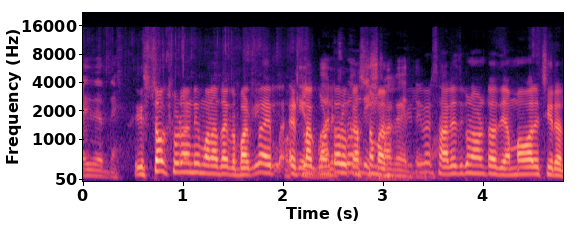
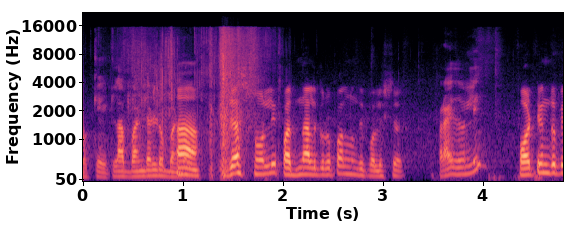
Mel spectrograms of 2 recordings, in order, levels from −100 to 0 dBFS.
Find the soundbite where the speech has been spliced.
first; 1 cut; at 3.5 s

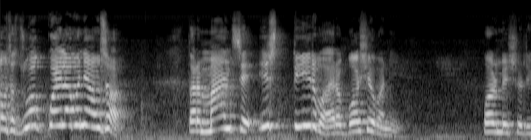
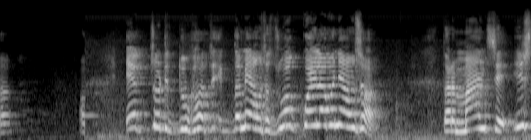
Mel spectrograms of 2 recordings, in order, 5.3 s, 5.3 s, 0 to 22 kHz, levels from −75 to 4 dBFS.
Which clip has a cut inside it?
second; 1 cut; at 0.9 s

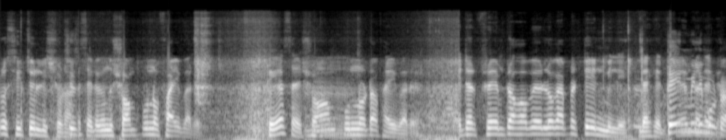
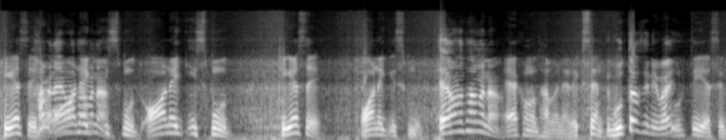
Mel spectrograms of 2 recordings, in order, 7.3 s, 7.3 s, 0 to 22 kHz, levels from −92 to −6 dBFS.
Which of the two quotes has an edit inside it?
first; 2 cuts; at 0.8 s, 4.6 s

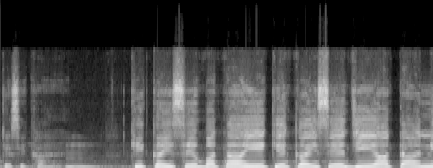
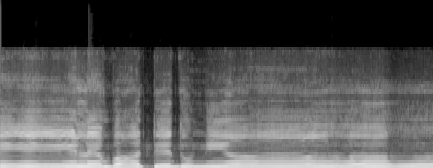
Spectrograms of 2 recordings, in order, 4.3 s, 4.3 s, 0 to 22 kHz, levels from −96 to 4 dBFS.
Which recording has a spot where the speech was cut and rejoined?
first; 1 cut; at 1.0 s

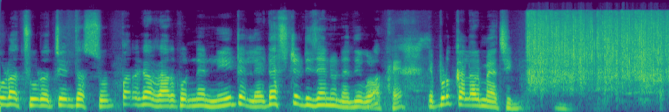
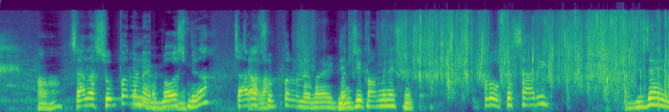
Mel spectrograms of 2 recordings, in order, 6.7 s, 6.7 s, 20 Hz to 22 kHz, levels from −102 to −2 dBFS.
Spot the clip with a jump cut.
second; 1 cut; at 1.5 s

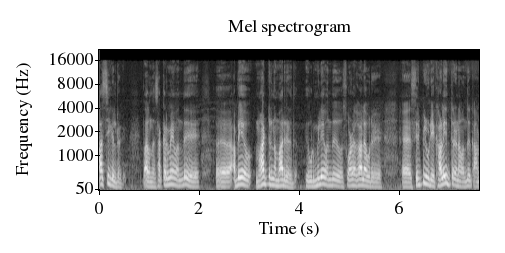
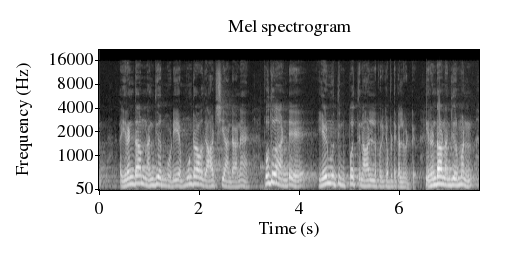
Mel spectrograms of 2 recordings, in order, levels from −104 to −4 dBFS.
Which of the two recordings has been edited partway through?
second; 2 cuts; at 3.1 s, 6.5 s

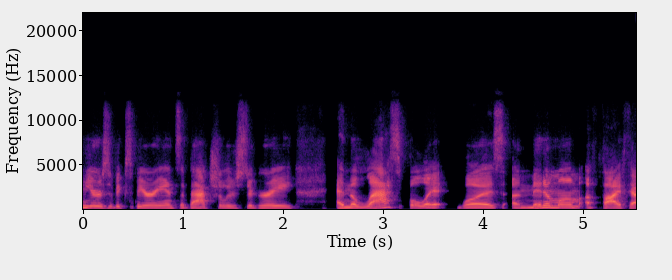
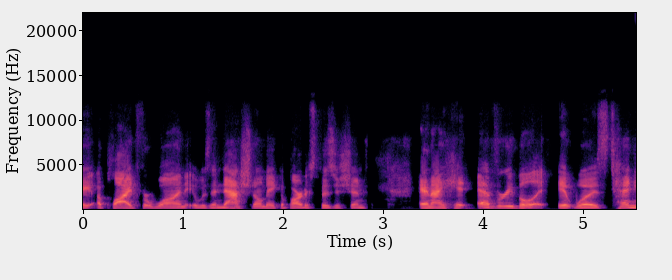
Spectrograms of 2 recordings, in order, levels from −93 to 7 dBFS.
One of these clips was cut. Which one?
second; 1 cut; at 2.9 s

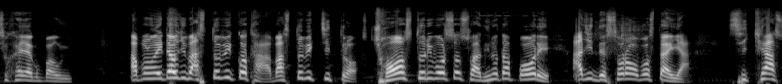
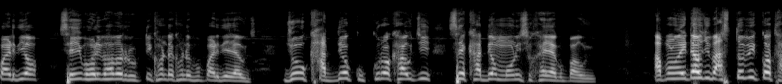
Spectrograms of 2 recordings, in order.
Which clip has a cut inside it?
first; 1 cut; at 3.7 s

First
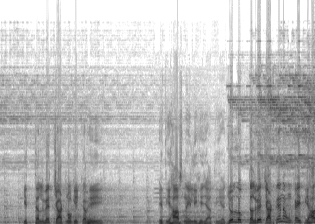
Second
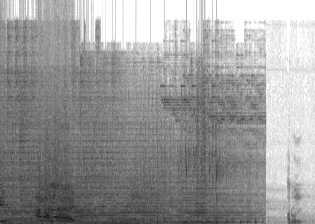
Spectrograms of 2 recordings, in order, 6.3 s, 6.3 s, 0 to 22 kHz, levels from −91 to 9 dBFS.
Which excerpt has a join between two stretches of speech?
second; 1 cut; at 5.3 s

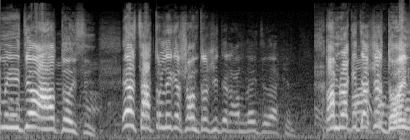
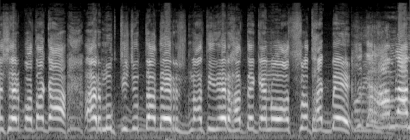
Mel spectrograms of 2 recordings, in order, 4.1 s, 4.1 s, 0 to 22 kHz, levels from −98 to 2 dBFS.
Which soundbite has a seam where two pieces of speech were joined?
first; 1 cut; at 3.1 s

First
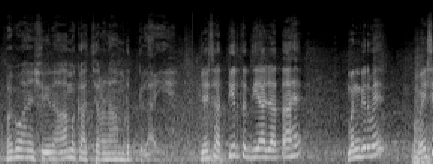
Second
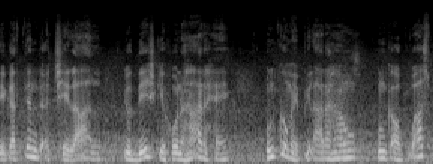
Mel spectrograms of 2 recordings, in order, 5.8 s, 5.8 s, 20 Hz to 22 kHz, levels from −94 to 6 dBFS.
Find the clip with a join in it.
first; 1 cut; at 2.5 s

